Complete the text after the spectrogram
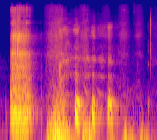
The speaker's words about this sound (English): You want to know what the worst thing about coughing so much is? Every single time I cough, I fart.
